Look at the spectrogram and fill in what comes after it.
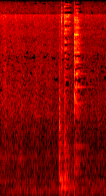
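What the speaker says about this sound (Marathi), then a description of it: "असं परतून घ्यायचं याला" Boiled noodles with tomato sauce stir-fry in a pan under a soft steady sizzle, with two quick scraping tosses of a utensil near the end.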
